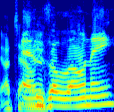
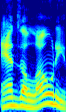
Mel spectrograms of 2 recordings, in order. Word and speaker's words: Anzalone: aono or something that you you are probably anzalone anzalone there you go how big of loss do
